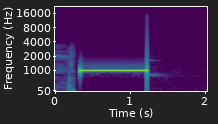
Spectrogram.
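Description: One loud electronic beep: a single steady pure tone held for just under a second, starting and stopping abruptly with a click.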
